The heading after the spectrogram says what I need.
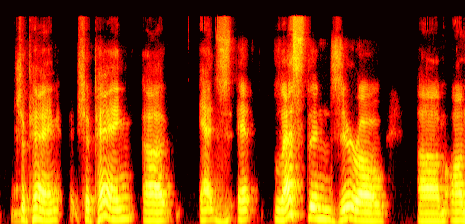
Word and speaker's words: Xpeng: How do you pronounce their name? Xpeng.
